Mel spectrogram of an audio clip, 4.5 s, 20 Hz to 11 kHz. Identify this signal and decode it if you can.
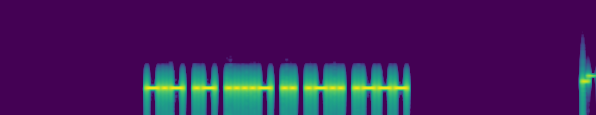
Morse code, heard as a keyed tone, about 39 wpm, 700 Hz. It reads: KA4ILJ
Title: USA Call Signs 40wpm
